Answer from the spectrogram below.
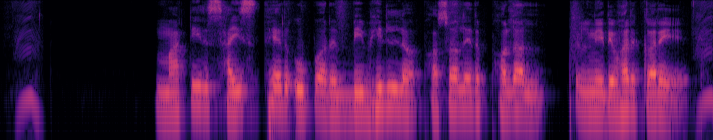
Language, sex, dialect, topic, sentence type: Bengali, male, Jharkhandi, agriculture, statement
